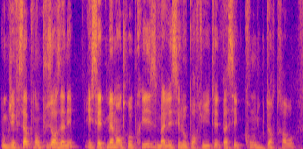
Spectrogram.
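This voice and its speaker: The voice moves at a very fast pace and sounds somewhat breathy. Its tone is dark and mellow. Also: man. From France, Grenoble area (Alps). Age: 30s. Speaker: property dealer and former soldier. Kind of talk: interview podcast. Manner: casual, hesitant with fillers.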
